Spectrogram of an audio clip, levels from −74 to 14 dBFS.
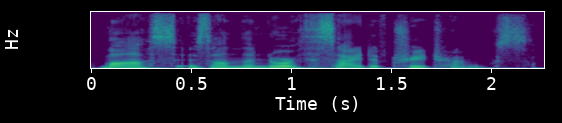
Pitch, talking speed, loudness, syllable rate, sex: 95 Hz, 240 wpm, -20 LUFS, 4.3 syllables/s, male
